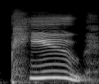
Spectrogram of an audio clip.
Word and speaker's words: Pugh: So this P-U-G-H is pronounced as pew, same as in the word few.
